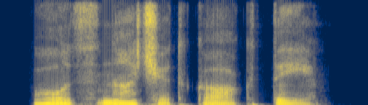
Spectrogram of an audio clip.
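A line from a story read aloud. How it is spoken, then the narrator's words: Menacing voice. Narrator (Russian): Голос его прозвучал так грозно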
